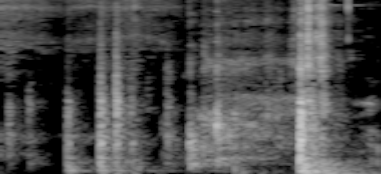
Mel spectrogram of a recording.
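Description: A few faint taps, then one sharp thunk near the end.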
